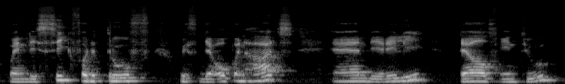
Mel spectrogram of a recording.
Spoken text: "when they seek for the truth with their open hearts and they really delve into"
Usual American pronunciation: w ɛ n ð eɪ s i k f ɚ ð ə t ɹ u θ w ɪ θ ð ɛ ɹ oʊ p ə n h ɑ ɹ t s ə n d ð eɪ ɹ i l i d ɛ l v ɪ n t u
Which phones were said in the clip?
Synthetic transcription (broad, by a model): w ɛ n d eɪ s i k f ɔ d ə t ɹ u f w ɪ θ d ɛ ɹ oʊ p ə n h ɑ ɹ t s ə n d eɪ ɹ i l i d ɛ l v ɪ n t u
